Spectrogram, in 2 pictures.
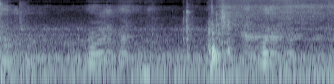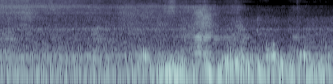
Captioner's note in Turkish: Sinek sesleri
